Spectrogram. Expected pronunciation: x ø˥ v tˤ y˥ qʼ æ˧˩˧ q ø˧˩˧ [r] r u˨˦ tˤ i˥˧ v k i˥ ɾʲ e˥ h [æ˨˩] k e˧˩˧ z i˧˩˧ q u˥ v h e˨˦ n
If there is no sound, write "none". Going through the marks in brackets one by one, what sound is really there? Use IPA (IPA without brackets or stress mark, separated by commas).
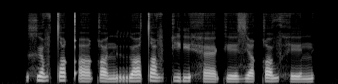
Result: n, æ˧˩˧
